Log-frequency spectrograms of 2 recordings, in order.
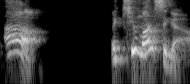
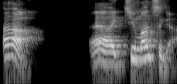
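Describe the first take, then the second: First: Squeaky-high, hammed-up dawning realization; heightened sheepish realization. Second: High "oh", then a hesitant answer; sheepish realization. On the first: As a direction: replay the embarrassed answer way up high. Retold realisation, second time heightened. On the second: Retold or imitated. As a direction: act out it dawning on you, mildly. Retold sheepish realisation, first answer.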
